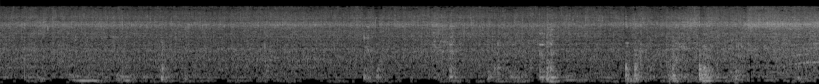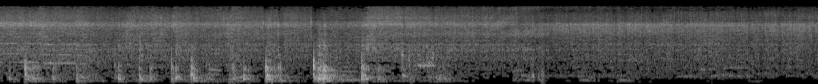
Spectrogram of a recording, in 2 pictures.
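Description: Onion-tomato masala sizzling steadily in hot oil in a metal pan, while a perforated metal spoon stirs it, scraping and knocking against the pan. The scraping and clicking come mostly in the middle stretch, busiest just past the middle.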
